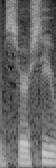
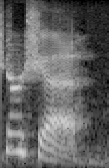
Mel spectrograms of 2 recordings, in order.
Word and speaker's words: Saoirse: That said, so this movie stars, and I've always pronounced her name Saoirse Ronan. I feel like I'm saying that wrong. Is that true? – It's Saoirse.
